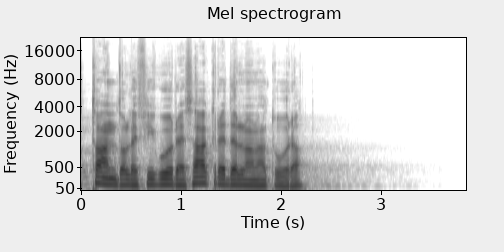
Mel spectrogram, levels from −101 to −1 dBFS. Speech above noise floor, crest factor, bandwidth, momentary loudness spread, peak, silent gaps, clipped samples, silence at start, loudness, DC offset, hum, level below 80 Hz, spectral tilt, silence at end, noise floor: 61 dB; 18 dB; 17.5 kHz; 6 LU; -14 dBFS; none; under 0.1%; 0 s; -30 LUFS; under 0.1%; none; -56 dBFS; -7.5 dB/octave; 1.6 s; -90 dBFS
